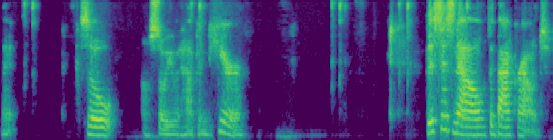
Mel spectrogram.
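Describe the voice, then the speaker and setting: A woman teaching design software on a video call, chatty and self-correcting as she demonstrates. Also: fairly low pitch, fairly even intonation, slow pace, vocal fry, slightly rough, poor audio. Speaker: software instructor. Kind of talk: screen-share tutorial.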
